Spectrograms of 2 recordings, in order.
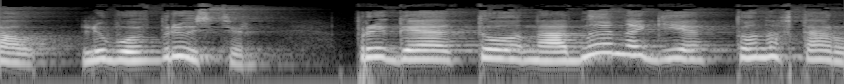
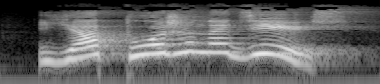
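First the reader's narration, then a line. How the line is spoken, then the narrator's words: Child's shout. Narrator (Russian): крикнул кто-то из детворы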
